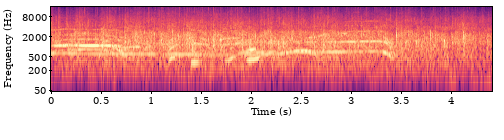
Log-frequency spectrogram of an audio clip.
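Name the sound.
audience applause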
